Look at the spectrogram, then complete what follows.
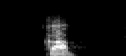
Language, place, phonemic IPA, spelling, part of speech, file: Occitan, Béarn, /kɔp/, còp, noun, LL-Q14185 (oci)-còp.wav
- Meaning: 1. hit; strike; blow 2. occasion; time; happening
